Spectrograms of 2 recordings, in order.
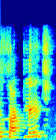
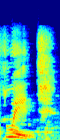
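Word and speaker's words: Sutlej: অনেকে এটাকে বলে সাটলেজ, অনেকে বলে সুয়েজ, ঠিক আছে? দুটোই ঠিক, যারা যাহাই সাটলেজ তাহাই সুয়েজ। টি এর উচ্চারণ বেসিক্যালি হয় না, কিন্তু আবার অনেকে আজকালকার দিনে এটাকে সাটলেজ বলতেও পছন্দ করে। দুটোই মানে দুটোতেই কোনো ভুল নেই, ঠিক আছে?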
